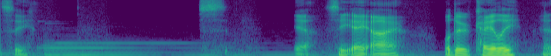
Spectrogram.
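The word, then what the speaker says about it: Caileigh: We'll do Kaylee, and it's spelled this way.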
